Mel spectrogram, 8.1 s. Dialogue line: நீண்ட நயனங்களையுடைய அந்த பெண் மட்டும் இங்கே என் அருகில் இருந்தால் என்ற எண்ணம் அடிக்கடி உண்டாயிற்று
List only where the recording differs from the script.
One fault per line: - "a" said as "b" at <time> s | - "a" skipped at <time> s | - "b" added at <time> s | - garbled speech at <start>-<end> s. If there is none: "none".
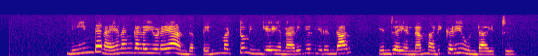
none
